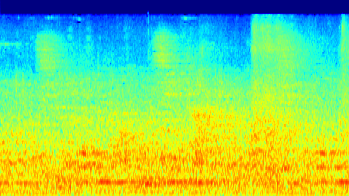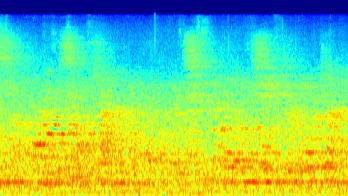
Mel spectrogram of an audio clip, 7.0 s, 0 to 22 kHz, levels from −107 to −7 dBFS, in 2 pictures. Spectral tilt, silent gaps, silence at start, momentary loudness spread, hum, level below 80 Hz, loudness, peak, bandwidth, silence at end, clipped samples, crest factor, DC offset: -5 dB/octave; none; 0 s; 3 LU; none; -42 dBFS; -26 LUFS; -10 dBFS; 16 kHz; 0 s; under 0.1%; 14 dB; 0.1%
